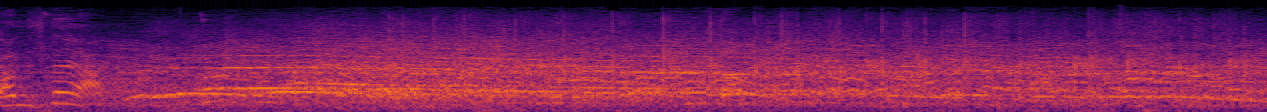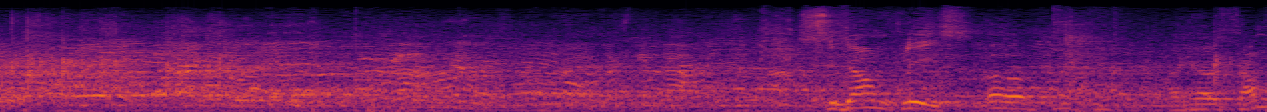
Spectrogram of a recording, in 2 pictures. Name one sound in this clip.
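A crowd of men shouts and yells excitedly nearby.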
